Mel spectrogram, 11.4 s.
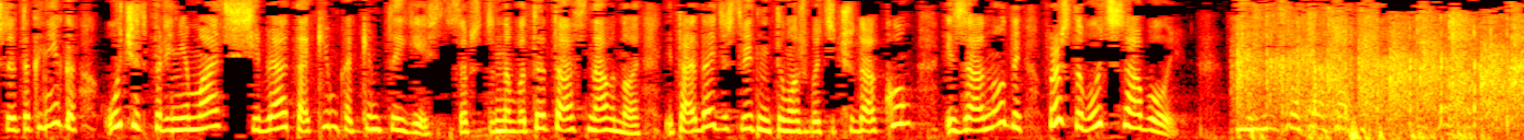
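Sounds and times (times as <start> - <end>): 
speech: 0.0 - 10.9
audience applause: 9.2 - 11.4.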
